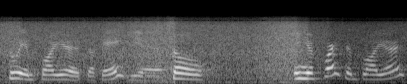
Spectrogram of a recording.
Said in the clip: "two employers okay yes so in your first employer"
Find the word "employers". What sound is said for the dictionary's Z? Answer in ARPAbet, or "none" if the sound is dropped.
S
